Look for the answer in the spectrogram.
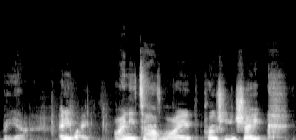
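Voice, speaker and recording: A woman's voice: mid-range voice, a little slow, creaky, slight background noise. A woman vlogging in a casual, chatty way, her voice a little worn and not fully back after being ill. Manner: informal and conversational, frequent checking tags like "you know". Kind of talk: casual chat to camera.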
